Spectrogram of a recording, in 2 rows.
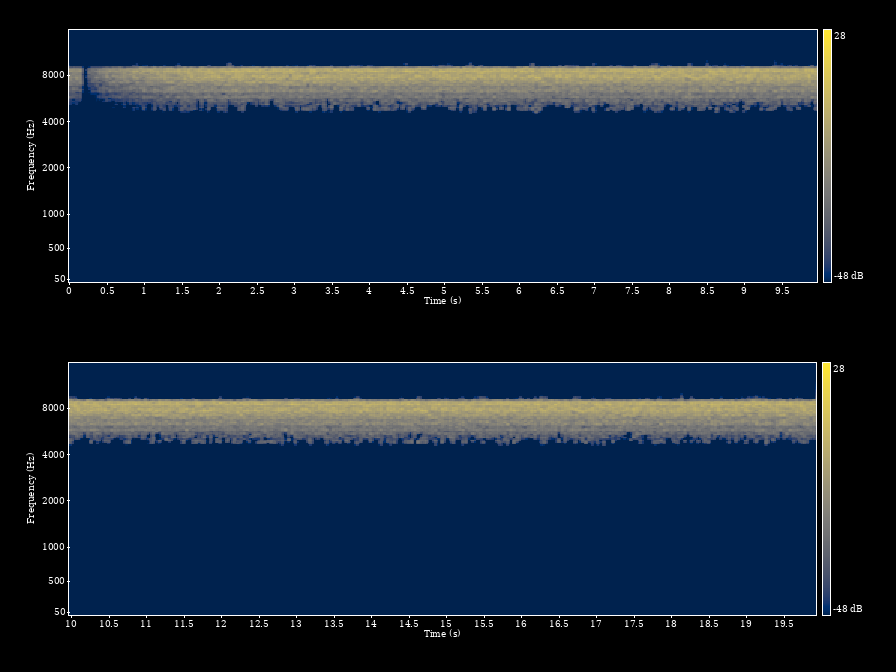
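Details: Korean bush cricket singing, 2020 recording: a continuous, high, hissing buzz that fades in during the first two seconds, then holds steady and unbroken for the rest, with no other sounds.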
